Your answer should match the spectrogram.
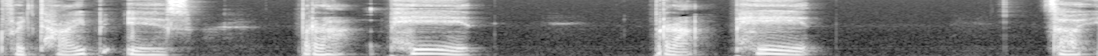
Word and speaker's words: ประเภท: this word pronunciation is a little similar to ประเทศ which means country But it is different. For the word type, it is ประเภท. The second syllable is p, p, with the p, ประเภท. But for the country, it is ประเทศ. The second syllable starts with the sound like t in English.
